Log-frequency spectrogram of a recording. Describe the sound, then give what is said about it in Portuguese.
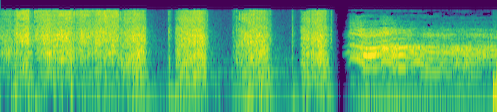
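Sandpaper rubbing in a run of harsh, scratchy strokes. The first long rasp is followed by several shorter back-and-forth scrapes separated by brief gaps, then a final sustained scrape. “Vamos de papel lixa.”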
